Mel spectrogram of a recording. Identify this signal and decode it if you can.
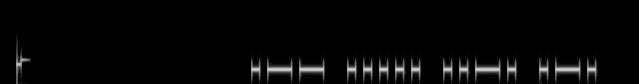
Morse code, heard as a keyed tone, about 15 wpm, 700 Hz. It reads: W5FR
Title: USA Call Signs - 4 Characters - 15wpm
